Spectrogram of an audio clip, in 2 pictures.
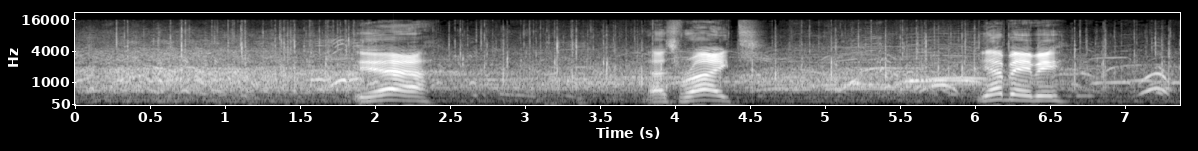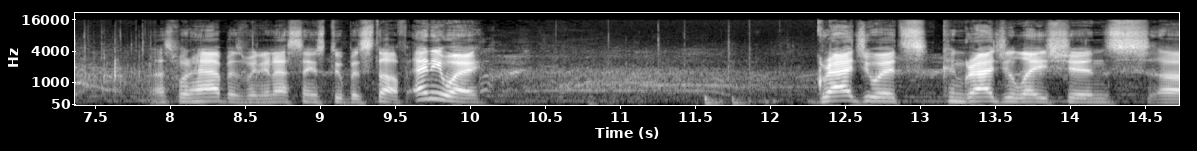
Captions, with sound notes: (audience laughing) Yeah, that's right. Yeah, baby. (audience cheering) That's what happens when you're not saying stupid stuff. Anyway, graduates, congratulations.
